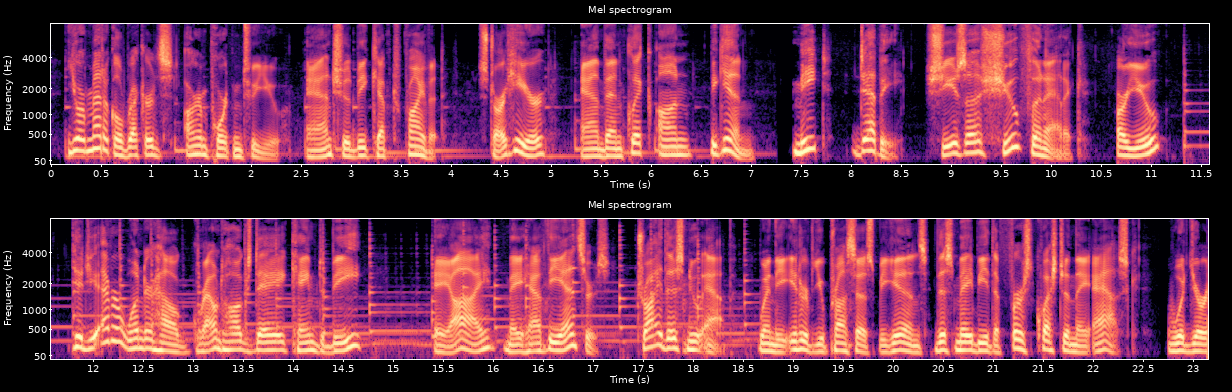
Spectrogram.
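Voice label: American English, Explainer; voice demos; GoLocalise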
